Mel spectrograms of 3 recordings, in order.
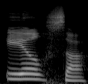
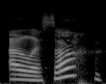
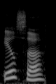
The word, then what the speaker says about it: Ailsa: The pronunciation of my name is Ailsa. Ailsa. A-I-L-S-A. I'm sick and tired of people saying, Alyssa.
